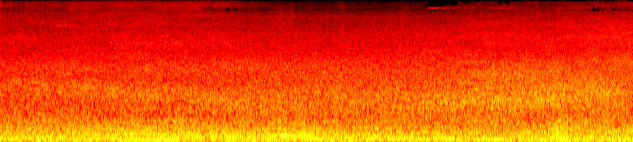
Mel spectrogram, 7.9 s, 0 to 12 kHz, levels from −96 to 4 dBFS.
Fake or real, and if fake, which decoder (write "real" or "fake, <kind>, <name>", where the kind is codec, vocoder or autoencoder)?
real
